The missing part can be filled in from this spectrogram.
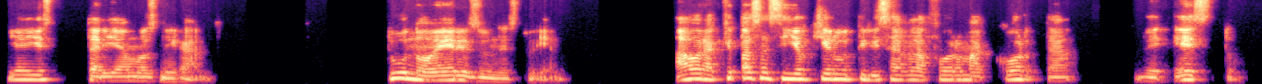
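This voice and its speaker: This is a man with a Colombian Spanish accent teaching a class. He talks at a slow, deliberate pace in a mid-range voice, and he often checks that his students understand. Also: mid-range voice, animated. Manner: slow, patient explaining with frequent checks for understanding. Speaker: English teacher. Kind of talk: classroom lesson.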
